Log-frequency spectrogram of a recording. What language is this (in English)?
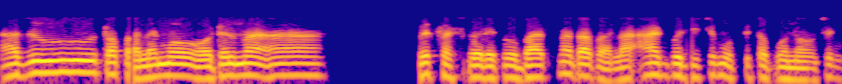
Nepali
